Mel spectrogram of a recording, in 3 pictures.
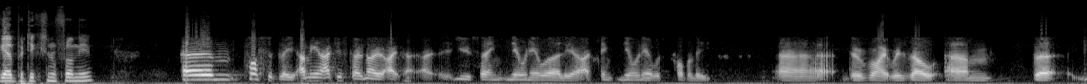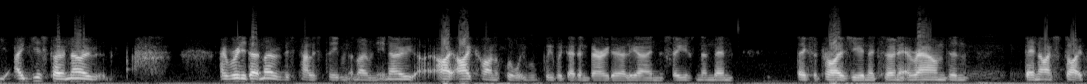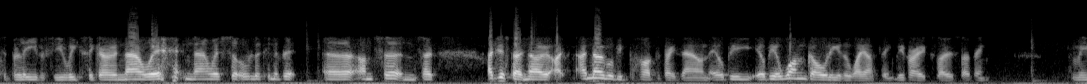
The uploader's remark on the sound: Joining us in the studio. On the phone.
